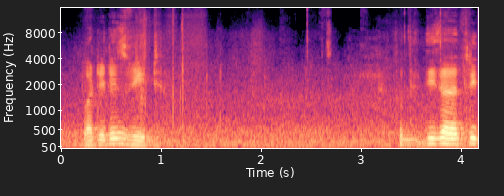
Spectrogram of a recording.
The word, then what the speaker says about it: Vite: um by Instinct maybe you are going to pronounce it as white but it is wheat so these are the three things we'll be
